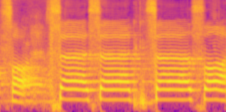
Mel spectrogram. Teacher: rumahnya di bahagian hujung lidah dengan gigi bawah ada desiran dia ada angin ada angin kan sa sa sa sa gitu kan jadi pangkal lidah tinggikan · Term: huruf sad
